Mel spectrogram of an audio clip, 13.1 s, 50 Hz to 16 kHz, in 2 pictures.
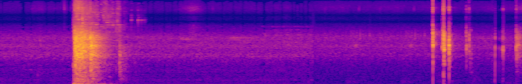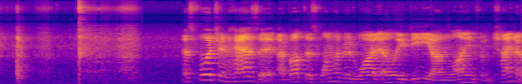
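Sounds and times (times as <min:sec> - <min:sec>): loud crash: 0:00.9 - 0:01.7
television static hiss: 0:08.4 - 0:13.0.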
